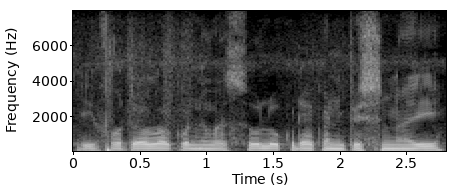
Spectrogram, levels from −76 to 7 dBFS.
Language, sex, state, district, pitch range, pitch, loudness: Telugu, male, Andhra Pradesh, Sri Satya Sai, 105-115 Hz, 110 Hz, -14 LUFS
